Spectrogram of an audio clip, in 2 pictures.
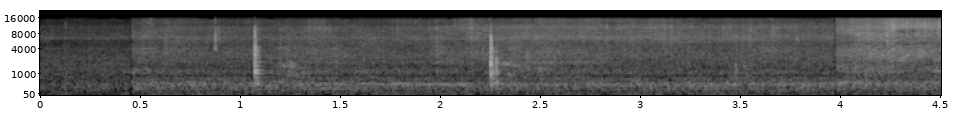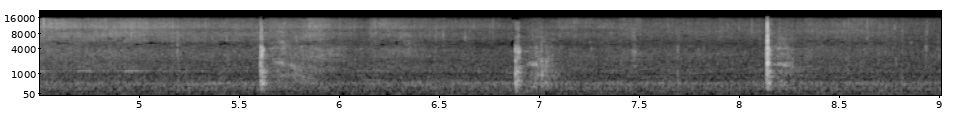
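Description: Chopped eel frying in a wok, with a steady sizzle that grows louder about four seconds in, broken by a few sharp knocks of the wooden spatula against the pan as the pieces are stirred.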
